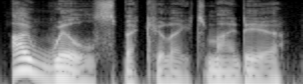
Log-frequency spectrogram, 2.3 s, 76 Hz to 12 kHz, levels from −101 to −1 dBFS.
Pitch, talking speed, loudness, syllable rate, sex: 95 Hz, 130 wpm, -20 LUFS, 4.0 syllables/s, male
